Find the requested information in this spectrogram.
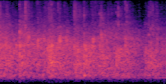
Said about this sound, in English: That's my wife. Now you can clap.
